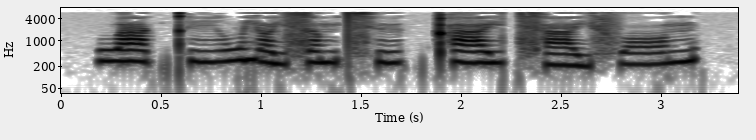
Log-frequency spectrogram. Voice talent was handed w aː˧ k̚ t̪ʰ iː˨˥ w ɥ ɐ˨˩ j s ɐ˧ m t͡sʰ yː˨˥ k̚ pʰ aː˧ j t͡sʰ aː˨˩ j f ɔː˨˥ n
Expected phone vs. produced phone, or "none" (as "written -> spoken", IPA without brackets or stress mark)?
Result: ɥ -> j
